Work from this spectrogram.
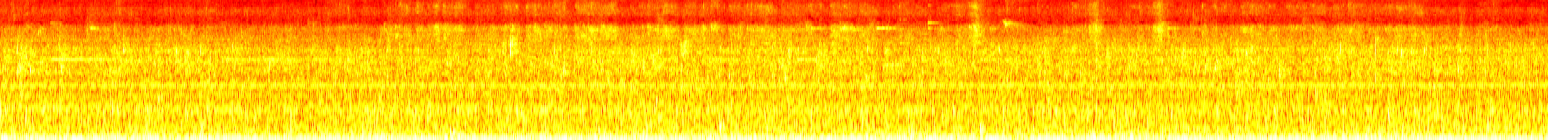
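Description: An even, unchanging low electric buzz with light bubbling on top. The air pump motor is running smoothly as it should.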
